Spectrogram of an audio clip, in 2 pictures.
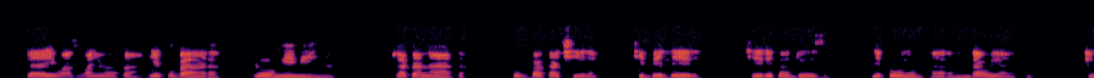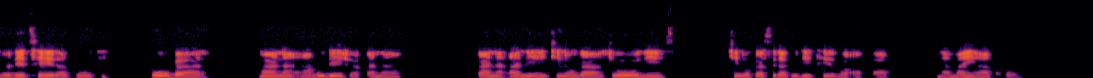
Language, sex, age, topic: Ndau, female, 36-49, health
